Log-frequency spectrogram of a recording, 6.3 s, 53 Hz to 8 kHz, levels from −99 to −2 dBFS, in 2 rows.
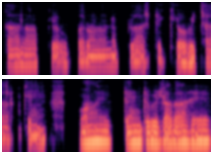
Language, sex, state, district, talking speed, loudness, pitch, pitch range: Hindi, male, Uttarakhand, Uttarkashi, 155 wpm, -33 LUFS, 105 Hz, 100-110 Hz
